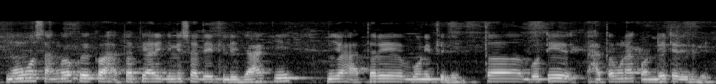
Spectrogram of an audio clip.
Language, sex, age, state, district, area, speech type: Odia, male, 18-30, Odisha, Nuapada, urban, spontaneous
